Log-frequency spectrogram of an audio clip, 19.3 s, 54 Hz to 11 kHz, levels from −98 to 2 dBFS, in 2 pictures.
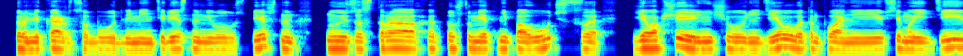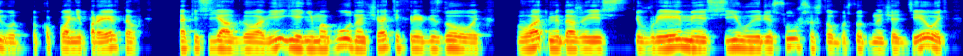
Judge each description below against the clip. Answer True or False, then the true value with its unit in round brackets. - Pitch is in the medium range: False (110 Hz)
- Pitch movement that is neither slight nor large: False (2.1 semitones)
